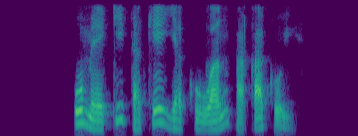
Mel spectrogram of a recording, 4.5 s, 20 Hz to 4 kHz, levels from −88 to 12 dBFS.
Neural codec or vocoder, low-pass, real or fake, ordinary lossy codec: none; 3.6 kHz; real; AAC, 32 kbps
